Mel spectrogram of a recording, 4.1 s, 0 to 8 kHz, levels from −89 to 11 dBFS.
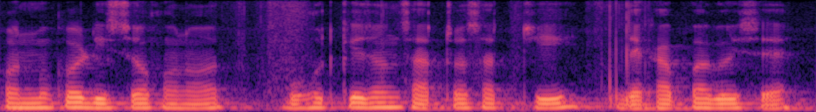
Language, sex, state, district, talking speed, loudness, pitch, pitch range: Assamese, male, Assam, Sonitpur, 115 wpm, -17 LUFS, 120 Hz, 115-125 Hz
